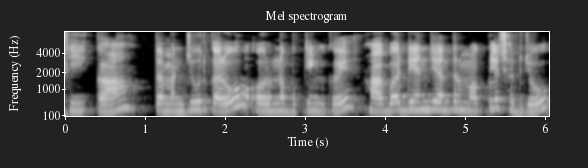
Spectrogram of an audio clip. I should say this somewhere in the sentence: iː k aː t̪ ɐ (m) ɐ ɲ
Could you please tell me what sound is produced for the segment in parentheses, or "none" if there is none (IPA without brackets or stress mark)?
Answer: m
